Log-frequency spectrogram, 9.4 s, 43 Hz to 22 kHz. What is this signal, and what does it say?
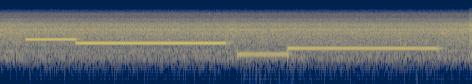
Two-tone page, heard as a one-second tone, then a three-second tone, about 1180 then 900 Hz, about 400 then 620 Hz, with radio hiss, a squelch burst at the end and room echo.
